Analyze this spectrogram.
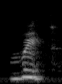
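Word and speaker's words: huit: Wit. You are not pronouncing H there. Wit. Wit. You are not pronouncing H, okay?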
